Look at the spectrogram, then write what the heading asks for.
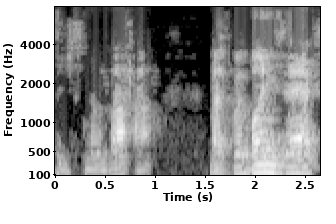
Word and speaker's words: Navaja: That's how I pronounce it, just Navaja.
